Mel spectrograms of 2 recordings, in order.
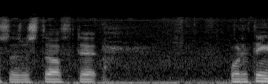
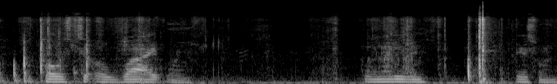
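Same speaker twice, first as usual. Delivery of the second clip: normal talking voice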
